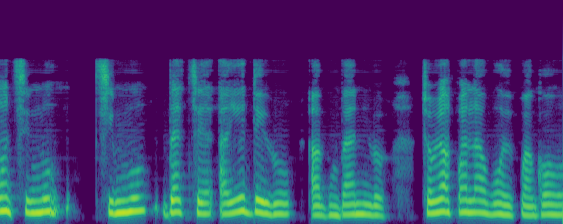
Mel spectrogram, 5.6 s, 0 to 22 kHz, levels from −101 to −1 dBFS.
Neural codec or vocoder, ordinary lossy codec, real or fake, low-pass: codec, 16 kHz, 1 kbps, FunCodec, trained on LibriTTS, 50 frames a second; none; fake; 7.2 kHz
